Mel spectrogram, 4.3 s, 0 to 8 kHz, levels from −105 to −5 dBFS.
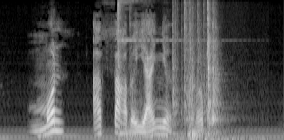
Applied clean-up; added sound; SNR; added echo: none; Microwave oven; 7 dB; none.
